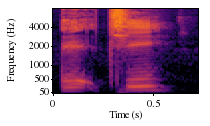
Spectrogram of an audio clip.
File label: "eciñ", Apatani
